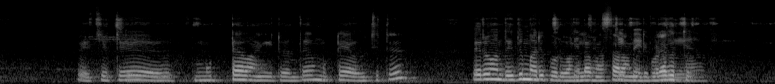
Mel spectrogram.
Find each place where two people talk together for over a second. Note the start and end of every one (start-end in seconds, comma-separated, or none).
5.5-7.0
